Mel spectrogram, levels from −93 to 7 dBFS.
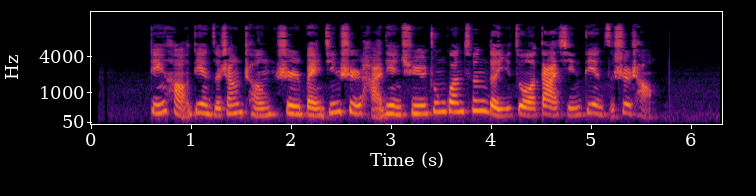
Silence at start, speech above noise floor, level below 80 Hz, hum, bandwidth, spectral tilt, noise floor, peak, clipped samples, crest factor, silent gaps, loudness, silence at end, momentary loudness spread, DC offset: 0.6 s; 41 dB; -78 dBFS; none; 11.5 kHz; -2.5 dB/octave; -65 dBFS; -4 dBFS; under 0.1%; 20 dB; none; -23 LUFS; 0.7 s; 7 LU; under 0.1%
